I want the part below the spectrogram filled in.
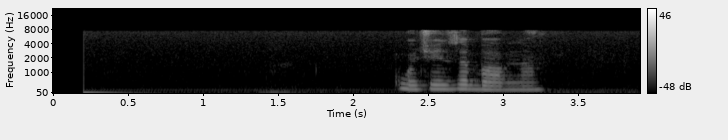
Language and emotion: Russian, neutral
